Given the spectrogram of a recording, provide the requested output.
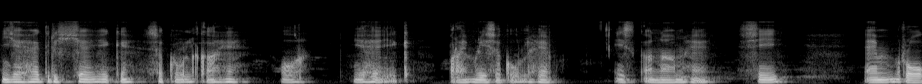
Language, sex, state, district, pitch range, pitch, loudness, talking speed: Hindi, male, Chhattisgarh, Sukma, 105-115 Hz, 115 Hz, -21 LUFS, 110 wpm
